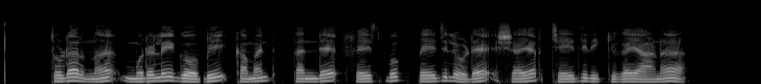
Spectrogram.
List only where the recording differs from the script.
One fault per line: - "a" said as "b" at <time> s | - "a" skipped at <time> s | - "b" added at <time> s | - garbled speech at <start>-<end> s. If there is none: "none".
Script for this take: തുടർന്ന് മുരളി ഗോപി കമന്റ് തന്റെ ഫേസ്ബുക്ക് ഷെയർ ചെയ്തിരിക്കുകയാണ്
- "പേജിലൂടെ" added at 4.2 s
